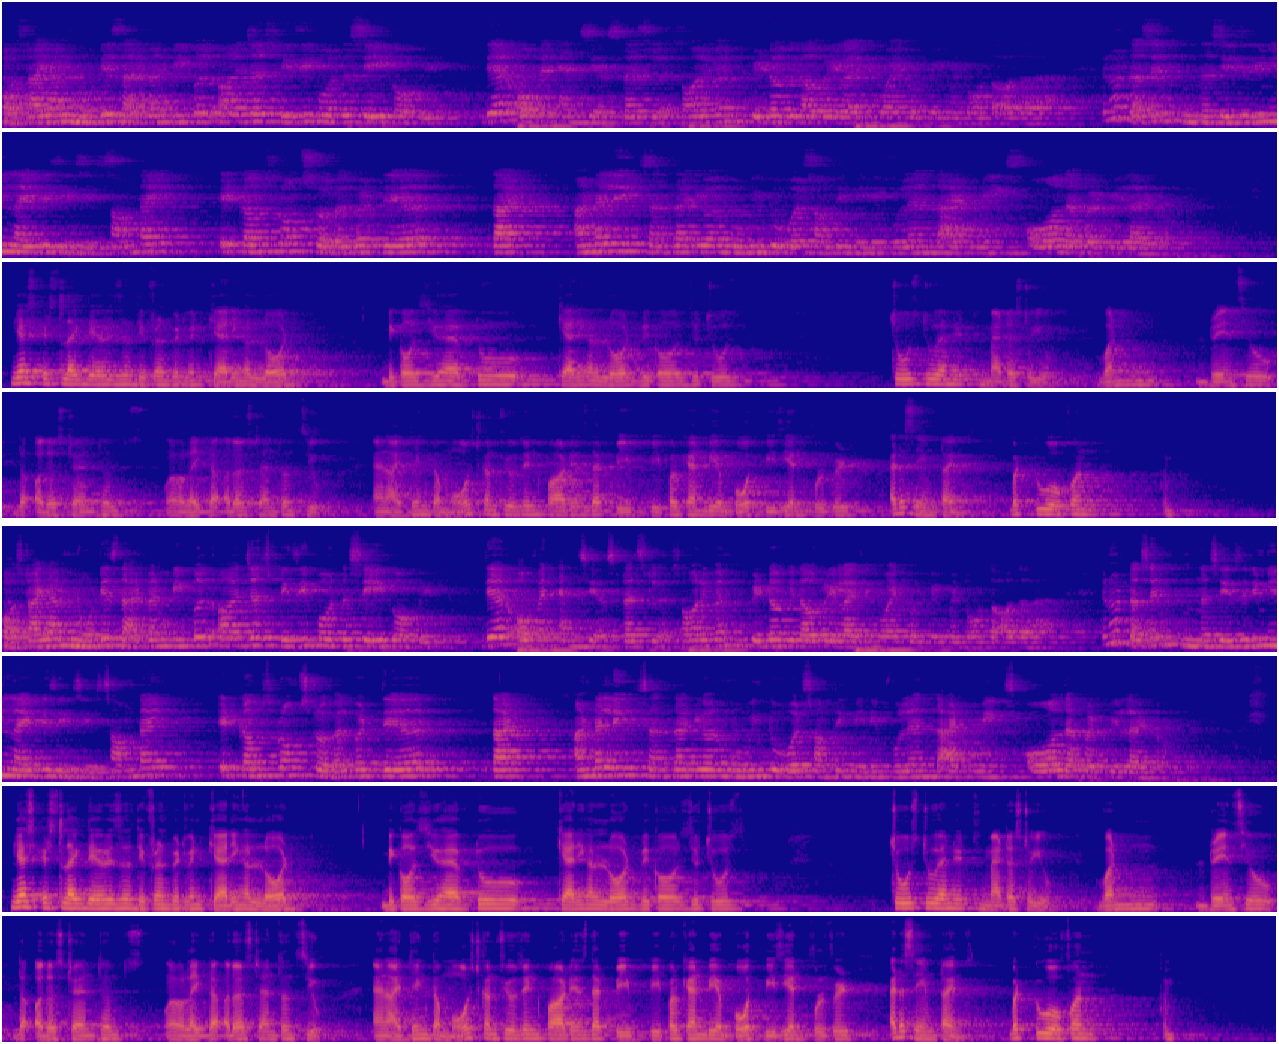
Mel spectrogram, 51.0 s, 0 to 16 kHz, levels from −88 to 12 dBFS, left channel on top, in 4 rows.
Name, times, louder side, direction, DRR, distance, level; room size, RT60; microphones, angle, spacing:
voice 1, 0.0-4.4 4.8-10.5 11.0-14.5 14.9-17.1 17.6-18.1 18.4-24.5, right 2 dB, 60° right, 2 dB, 0.9 m, -38 dB
voice 2, 25.6-28.5 29.3-30.7 31.1-32.9 34.4-36.0 36.4-37.1 37.4-39.5 39.9-41.5 42.0-46.8 47.1-47.9 48.3-49.2 49.9-50.0, right 5 dB, 45° right, 13 dB, 0.3 m, -32 dB
10.5 x 9.6 x 4.0 m, 2.3 s
head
